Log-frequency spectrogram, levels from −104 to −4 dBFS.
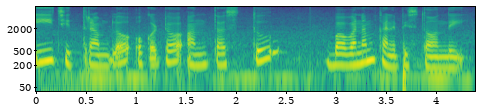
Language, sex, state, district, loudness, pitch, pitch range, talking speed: Telugu, female, Telangana, Mahabubabad, -16 LUFS, 210 Hz, 200-255 Hz, 80 wpm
